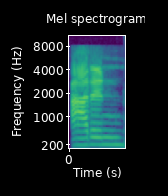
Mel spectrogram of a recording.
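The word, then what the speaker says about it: Aron: the true story of Adan or Eden depending on how you pronounce it Ralston who was a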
